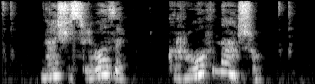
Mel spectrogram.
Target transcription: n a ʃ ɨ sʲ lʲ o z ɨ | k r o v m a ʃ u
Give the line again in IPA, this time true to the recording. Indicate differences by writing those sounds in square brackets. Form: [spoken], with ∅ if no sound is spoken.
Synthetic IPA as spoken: n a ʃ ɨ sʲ lʲ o z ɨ | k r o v [n] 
